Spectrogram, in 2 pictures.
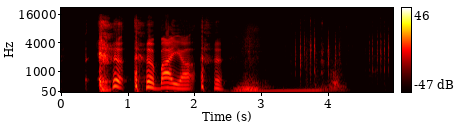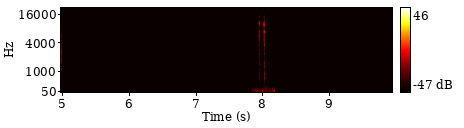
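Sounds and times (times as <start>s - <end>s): low hum: 2.5s - 4.3s.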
